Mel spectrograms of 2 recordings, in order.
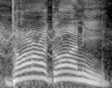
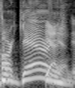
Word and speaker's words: Targaryen: Then we've got this fellow, Tyrannus Dargani.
